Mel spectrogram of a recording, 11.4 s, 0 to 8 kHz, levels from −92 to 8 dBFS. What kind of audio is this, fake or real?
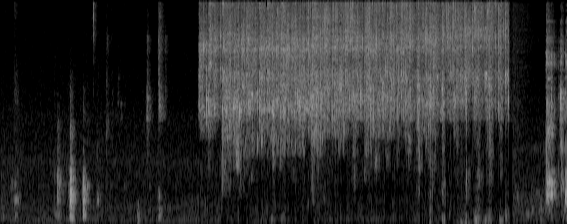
real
